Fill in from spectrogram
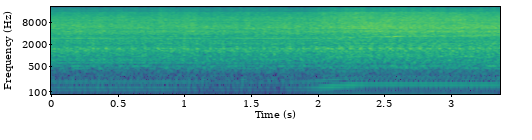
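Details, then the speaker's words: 1995 Cummins 12-valve P-pump diesel being built for 600-650hp, fuel plate removed, valves adjusted: slight stumble near idle, then an even, steady beat just above idle with all six cylinders firing. Owner suspects springs or notch-screw adjustment for the bad idle. "it sounds okay but so listen see jiggling but then if I accelerate a little higher it gets out of it now it's firing on all six"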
